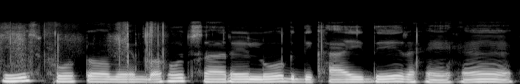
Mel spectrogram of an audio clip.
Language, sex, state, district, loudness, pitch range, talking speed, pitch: Hindi, male, Jharkhand, Palamu, -12 LUFS, 115-130 Hz, 115 wpm, 120 Hz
